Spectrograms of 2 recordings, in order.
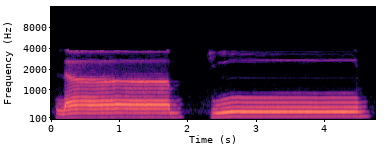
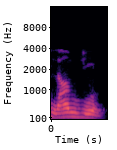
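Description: First: The letter names are drawn out and lengthened. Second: The letter names are said short, without lengthening. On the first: The speaker calls it right. "elongate the sound, prolong the sound, pull the sound" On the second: The speaker calls it wrong. "If we just say Lam Jeem"

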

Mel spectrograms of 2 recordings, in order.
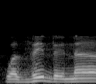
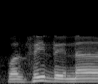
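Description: No difference in how they are said.

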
